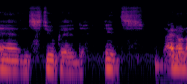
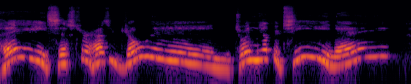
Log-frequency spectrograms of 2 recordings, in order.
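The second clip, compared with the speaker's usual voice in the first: sarcastic, put-on jovial, very high, swooping fake cheer; 11 semitones higher than usual. Criticizing how characters greet a woman who abandoned her daughter, mock jovial tone. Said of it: "way too much kind of jovial".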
